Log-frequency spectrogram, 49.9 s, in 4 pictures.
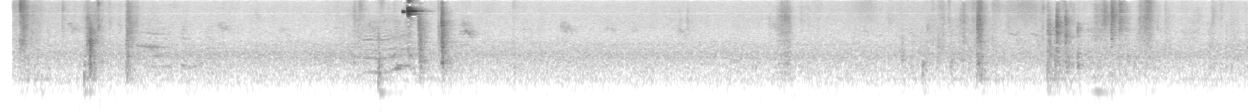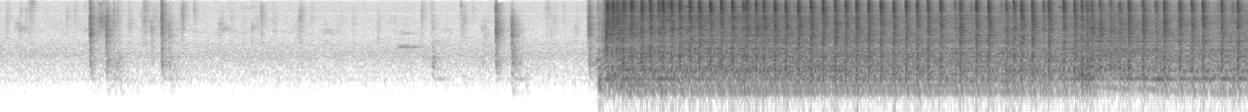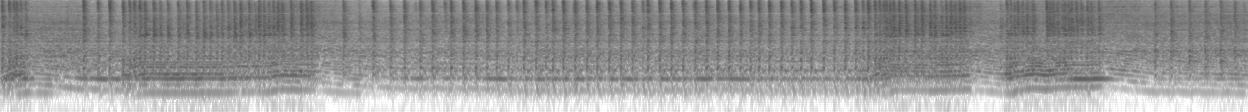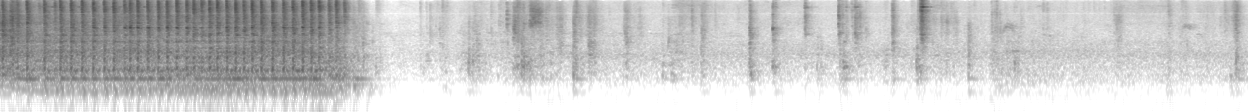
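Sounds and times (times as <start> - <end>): two-stroke dirt bike engine revving: 18.4 - 41.1.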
